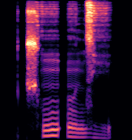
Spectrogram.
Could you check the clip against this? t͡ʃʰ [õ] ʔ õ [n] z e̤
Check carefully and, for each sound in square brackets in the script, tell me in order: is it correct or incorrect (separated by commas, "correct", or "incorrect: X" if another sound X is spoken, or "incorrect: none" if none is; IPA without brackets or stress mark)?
incorrect: ũ, correct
